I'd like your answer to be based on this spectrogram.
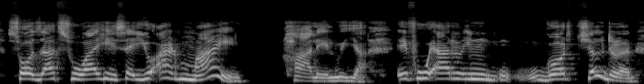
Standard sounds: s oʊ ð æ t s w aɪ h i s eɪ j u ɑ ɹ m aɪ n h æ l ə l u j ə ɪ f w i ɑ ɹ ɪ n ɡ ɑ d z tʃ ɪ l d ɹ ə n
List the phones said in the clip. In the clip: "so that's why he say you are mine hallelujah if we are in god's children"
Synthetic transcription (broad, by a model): s oʊ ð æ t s w aɪ h i s eɪ j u ɑ ɹ m aɪ n h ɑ l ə l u j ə ɪ f w i ɑ ɹ ɪ n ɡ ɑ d tʃ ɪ l d ɹ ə n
